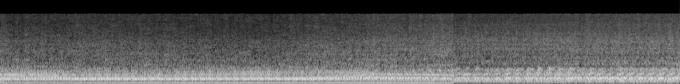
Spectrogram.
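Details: Drift car (G35 parts swapped in overnight), first startup after the all-night build, open downpipes, freshly filled fluids and charged battery: engine catches and settles into a steady, even run with a smooth low drone and no knocks or misses; normal running.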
